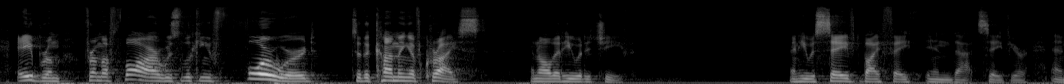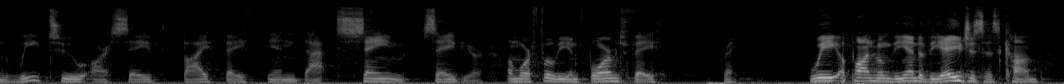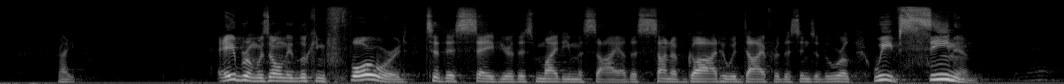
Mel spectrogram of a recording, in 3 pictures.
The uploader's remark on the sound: Audio from our service on August 28, 2022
